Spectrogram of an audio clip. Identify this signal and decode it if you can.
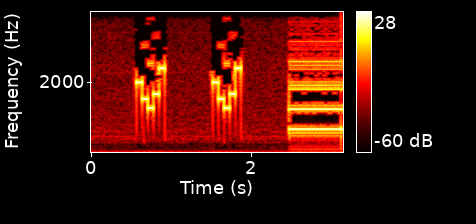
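Five-tone selective call (ZVEI), heard as quick runs of five tones, tones of about 70 ms. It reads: 85360 85360
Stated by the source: ZVEI five-tone selective call 85369 received on an SDR.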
